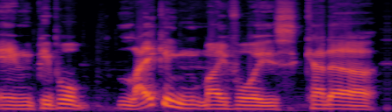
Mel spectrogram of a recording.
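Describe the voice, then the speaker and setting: A man's voice: medium pitch, fairly even intonation, slow pace, soft background music. A man whose first language is Spanish speaks with a light Spanish accent. He chats casually as a guest, hesitant and giggly, and often restarts his sentences. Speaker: guest streamer. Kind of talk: casual chat.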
